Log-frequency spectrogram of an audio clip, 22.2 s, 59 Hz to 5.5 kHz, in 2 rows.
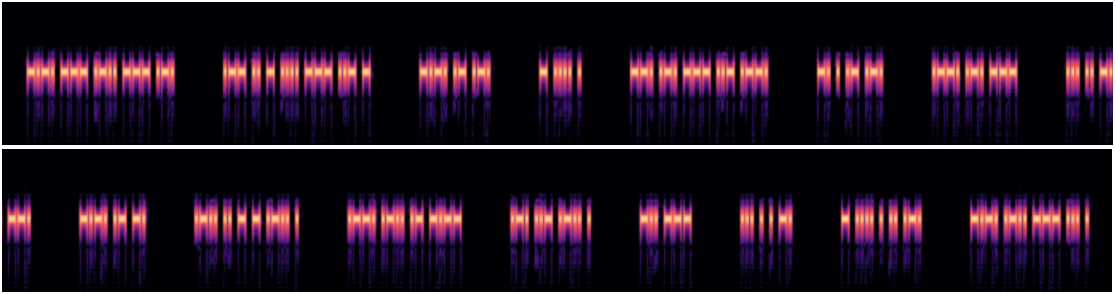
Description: Morse code, heard as a keyed tone, about 50 wpm, 600 Hz. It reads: COLOR WITHOUT CAR THE GROUP NEAR PRO SING CAN LITTLE PLAY RULE DO SEEN THEIR CLOSE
